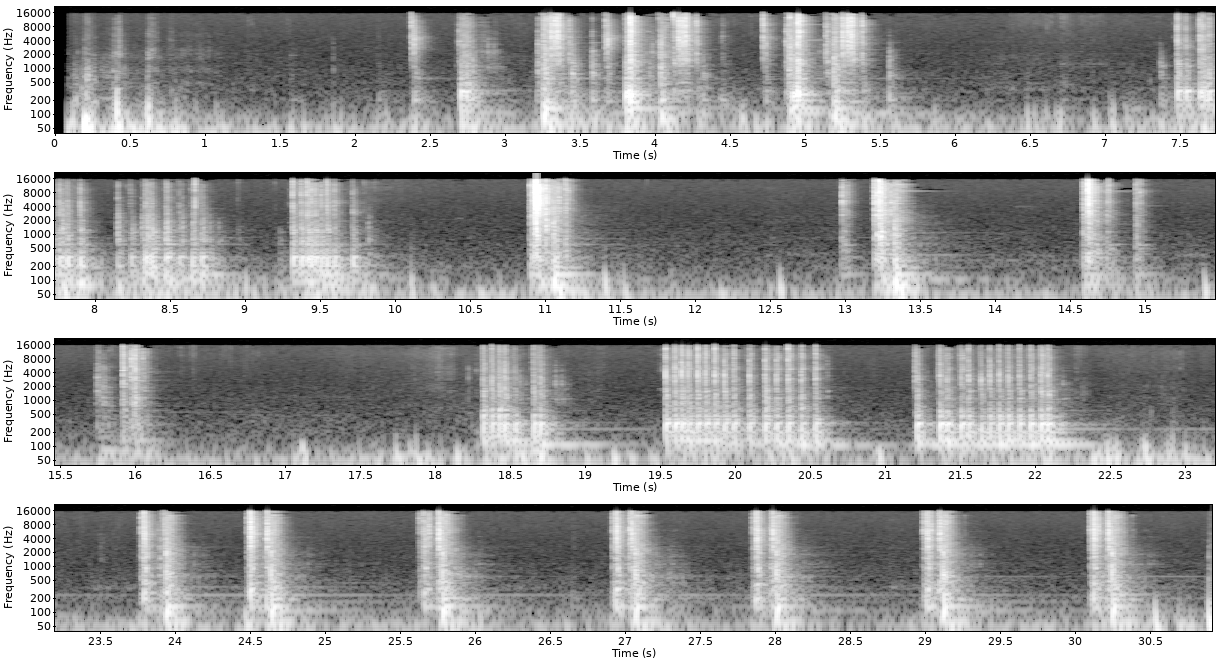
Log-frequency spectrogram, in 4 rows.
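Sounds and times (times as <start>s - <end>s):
typewriter keys clacking: 2.4s - 5.7s, 7.4s - 9.9s, 14.6s - 15.1s, 15.7s - 16.2s, 18.2s - 18.9s, 19.5s - 22.2s, 23.8s - 24.9s, 26.9s - 28.2s, 29.0s - 29.4s, 30.1s - 30.5s.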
